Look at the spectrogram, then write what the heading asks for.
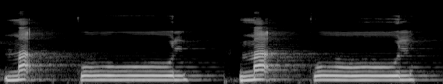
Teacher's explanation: حمزہ ساکن کو جھٹکے سے پڑھیں گے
